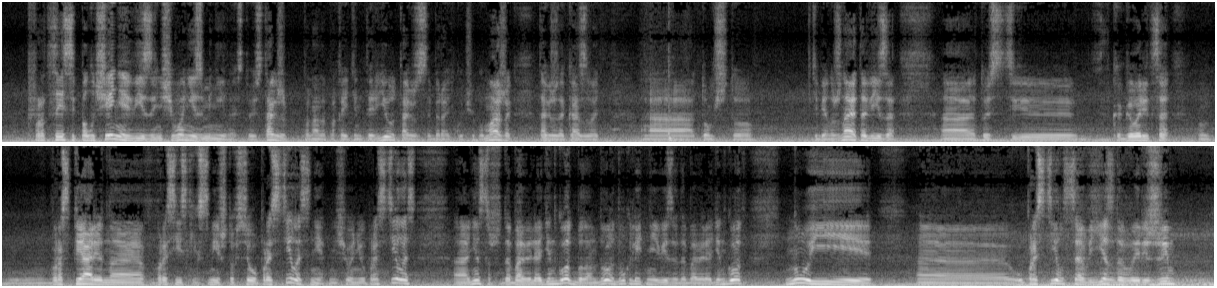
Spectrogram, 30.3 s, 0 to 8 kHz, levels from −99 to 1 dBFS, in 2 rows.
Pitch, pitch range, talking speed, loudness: 115 Hz, 105-130 Hz, 125 wpm, -23 LUFS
